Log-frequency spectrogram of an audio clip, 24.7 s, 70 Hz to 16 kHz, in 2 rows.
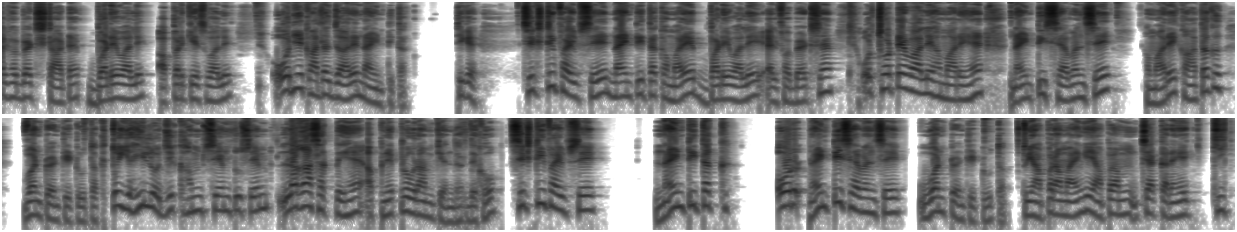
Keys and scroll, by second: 23.1-24.6 typing.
